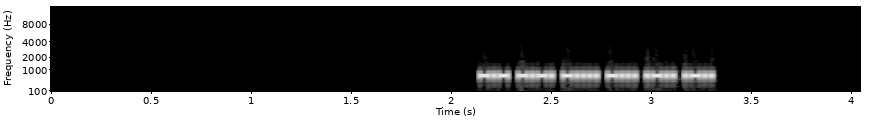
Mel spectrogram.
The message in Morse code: KC6BLL

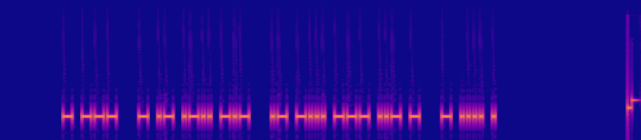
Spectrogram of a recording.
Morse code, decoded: TO TALK ABOUT THE

